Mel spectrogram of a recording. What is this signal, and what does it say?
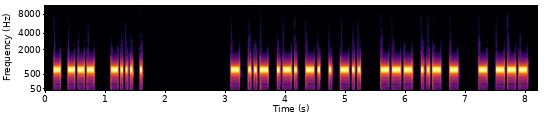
Morse code, heard as a keyed tone, about 32 wpm, 700 Hz. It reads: TO BE TURNED OUT TO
